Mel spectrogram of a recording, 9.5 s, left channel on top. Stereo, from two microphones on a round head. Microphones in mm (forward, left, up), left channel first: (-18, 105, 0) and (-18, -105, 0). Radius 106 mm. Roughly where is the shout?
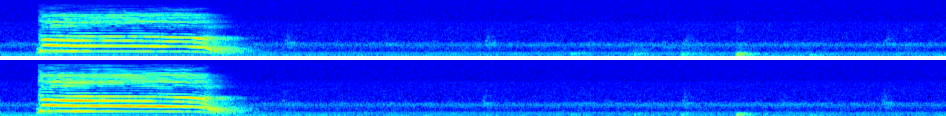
Right.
